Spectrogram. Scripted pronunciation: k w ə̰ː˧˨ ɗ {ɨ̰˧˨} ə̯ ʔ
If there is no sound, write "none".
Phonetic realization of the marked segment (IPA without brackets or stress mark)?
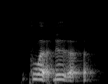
ɨ̰˧˨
